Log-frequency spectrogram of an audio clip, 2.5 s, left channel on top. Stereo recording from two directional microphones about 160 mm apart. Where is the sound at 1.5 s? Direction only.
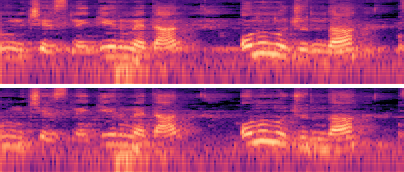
20° right (ahead or behind).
